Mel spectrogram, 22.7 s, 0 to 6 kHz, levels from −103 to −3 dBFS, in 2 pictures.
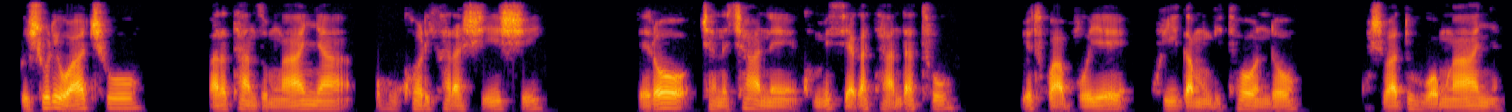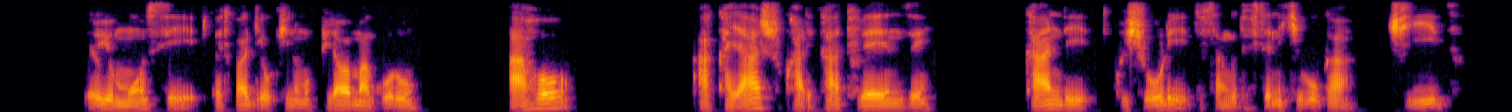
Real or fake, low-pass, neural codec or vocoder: real; 5.4 kHz; none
